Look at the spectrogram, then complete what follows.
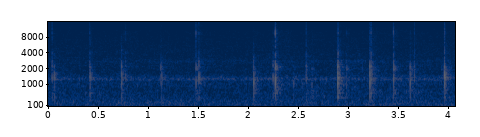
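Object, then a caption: Solid dark chocolate bar. A solid, flat dark chocolate bar held in the hand has its back surface tapped and scratched with long pointed nails. Twelve quiet, sharp, bright clicking taps sound at an uneven, ticking pace, each with a faint scratchy edge around 1.3 kHz and almost no low end. Each tap dies away almost at once.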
